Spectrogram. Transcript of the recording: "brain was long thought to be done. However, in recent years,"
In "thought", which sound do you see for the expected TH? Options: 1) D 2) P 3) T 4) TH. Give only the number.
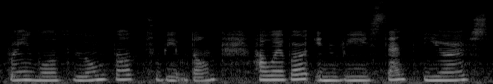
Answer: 3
